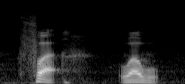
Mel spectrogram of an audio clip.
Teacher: ketika nyebutin huruf fa dan wawu, itu tidak nempel bibir atas dan bibir bawahnya. Tidak saling ketemu. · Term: bainas syafatain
